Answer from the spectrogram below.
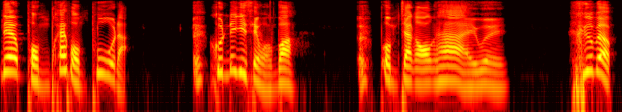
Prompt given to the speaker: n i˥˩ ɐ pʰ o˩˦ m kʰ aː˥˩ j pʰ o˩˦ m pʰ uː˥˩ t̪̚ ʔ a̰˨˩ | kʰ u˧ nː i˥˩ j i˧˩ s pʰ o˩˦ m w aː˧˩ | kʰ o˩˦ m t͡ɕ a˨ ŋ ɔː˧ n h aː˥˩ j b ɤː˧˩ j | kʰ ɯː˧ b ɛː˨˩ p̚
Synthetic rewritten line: n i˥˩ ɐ pʰ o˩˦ m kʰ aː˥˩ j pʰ o˩˦ m pʰ uː˥˩ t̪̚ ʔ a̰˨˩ | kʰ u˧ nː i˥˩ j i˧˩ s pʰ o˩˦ m w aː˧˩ | pʰ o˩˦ m t͡ɕ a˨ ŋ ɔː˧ ŋ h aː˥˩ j w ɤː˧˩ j | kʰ ɯː˧ b ɛː˨˩ p̚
